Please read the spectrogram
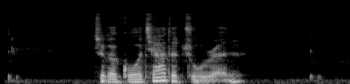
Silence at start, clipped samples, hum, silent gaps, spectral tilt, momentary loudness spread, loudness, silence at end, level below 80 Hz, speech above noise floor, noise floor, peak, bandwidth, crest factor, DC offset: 0.1 s; under 0.1%; none; none; -7 dB/octave; 10 LU; -21 LUFS; 0.35 s; -46 dBFS; 37 dB; -57 dBFS; -6 dBFS; 11.5 kHz; 18 dB; under 0.1%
